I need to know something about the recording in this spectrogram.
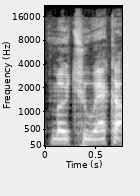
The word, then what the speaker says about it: Motueka: and motueka okay um I'm probably butchering the actual pronunciation I think most people say motueka I say moteka but like you might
